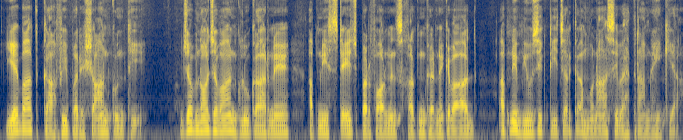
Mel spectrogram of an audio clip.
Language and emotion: Urdu, sad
